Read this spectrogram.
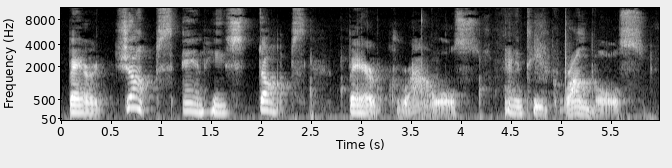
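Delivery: slow, low, growling bear voice; storyteller growling the bear awake; growly bear. Acted. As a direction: rumble it like a grumpy bear. Bear wakes up angry.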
